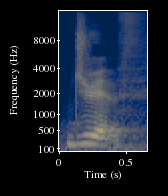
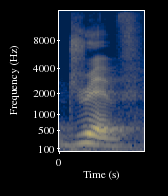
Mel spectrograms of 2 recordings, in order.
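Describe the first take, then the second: First: The vowel is a short I sound. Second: The vowel is a short I sound.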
